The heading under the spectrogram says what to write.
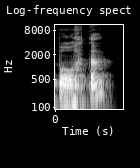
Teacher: temos a pronúncia de uma fricativa aspirada R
